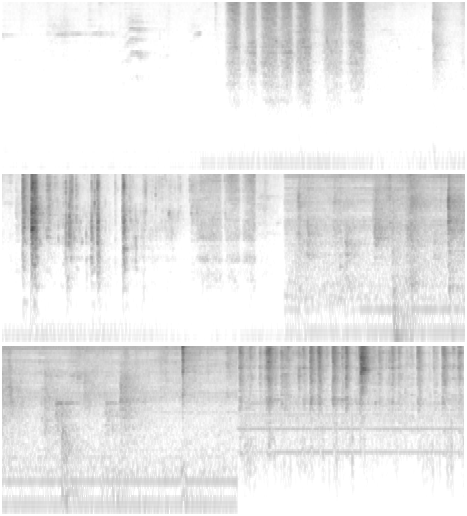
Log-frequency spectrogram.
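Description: Hands scrubbing in a metal bowl at a sink: quick, rough rubbing strokes with a sharp knock about five seconds in. Later a steady low hum runs under further scraping and cuts off abruptly near the end.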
